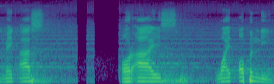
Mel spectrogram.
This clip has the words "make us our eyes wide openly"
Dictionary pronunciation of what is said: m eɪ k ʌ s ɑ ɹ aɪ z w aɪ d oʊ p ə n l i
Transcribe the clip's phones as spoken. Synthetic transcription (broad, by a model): m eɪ k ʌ s ɑ ɹ aɪ s w aɪ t oʊ p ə n l i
